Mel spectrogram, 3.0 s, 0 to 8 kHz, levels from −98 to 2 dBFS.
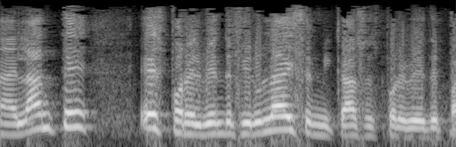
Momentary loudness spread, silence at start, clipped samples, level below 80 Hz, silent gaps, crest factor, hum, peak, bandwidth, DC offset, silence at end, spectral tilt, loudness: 6 LU; 0 s; under 0.1%; -54 dBFS; none; 14 dB; none; -4 dBFS; 7.4 kHz; under 0.1%; 0 s; -5 dB/octave; -18 LUFS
